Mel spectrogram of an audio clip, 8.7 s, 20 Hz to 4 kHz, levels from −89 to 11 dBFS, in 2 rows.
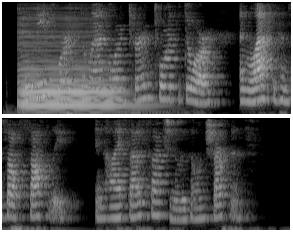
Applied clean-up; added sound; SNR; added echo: none; Bowed string instrument; -4 dB; reverberation time 0.6 s.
